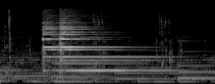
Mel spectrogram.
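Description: A bell-like chime sound effect struck once about half a second in, ringing with many overtones and slowly fading, just after a short click; it accompanies the like-and-subscribe animation.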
